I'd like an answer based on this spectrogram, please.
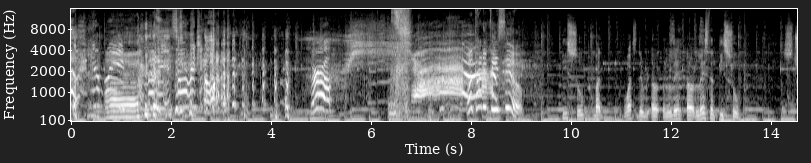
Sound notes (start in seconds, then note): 0.0 both laugh; 3.2 both laugh; 4.9 screams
